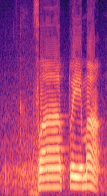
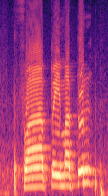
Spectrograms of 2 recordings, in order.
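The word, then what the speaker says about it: فاطمة: ആഈഷ ആഇഷ ആയിഷ ആയിഷ ഫാത്തിമത്തു ഫാത്തിമത്തു ഫാത്തിമ ഫാത്തിമത്തു എന്ന് പറയത്തില്ല പറയത്തില്ല ഫാത്തിമ ഫാത്തിമ ഫാത്തിമ ഫാത്തിമ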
